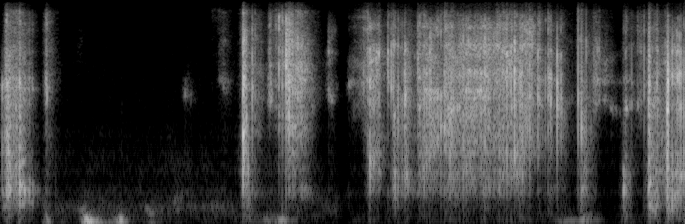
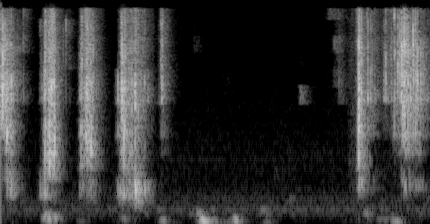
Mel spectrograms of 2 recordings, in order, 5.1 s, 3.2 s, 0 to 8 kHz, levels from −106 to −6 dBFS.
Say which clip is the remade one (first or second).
first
